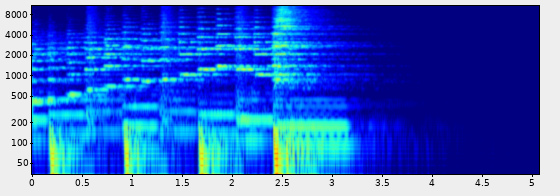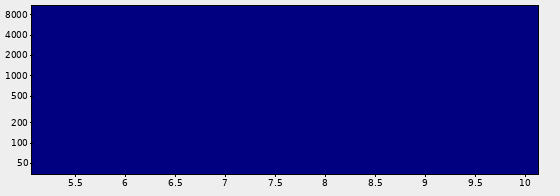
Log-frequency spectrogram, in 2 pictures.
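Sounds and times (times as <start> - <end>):
French horns playing a warm-up in fifths: 0.0 - 3.5.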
